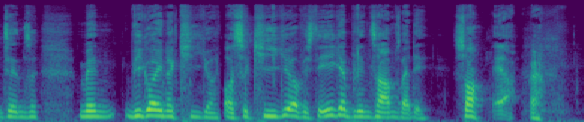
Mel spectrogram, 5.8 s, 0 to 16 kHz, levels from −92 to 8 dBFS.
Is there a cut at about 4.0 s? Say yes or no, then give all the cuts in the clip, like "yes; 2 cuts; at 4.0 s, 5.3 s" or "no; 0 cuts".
yes; 2 cuts; at 2.2 s, 4.0 s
